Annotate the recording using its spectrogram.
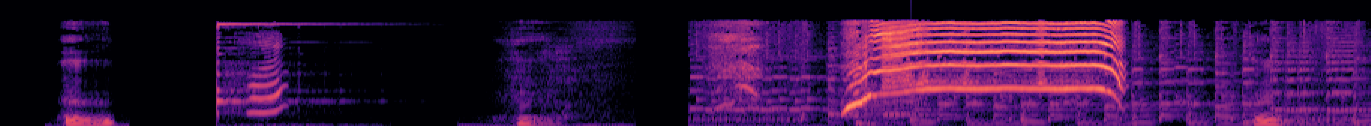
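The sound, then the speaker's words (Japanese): A woman lets out a loud, sustained high-pitched scream lasting a couple of seconds, preceded by a brief startled cry and scattered low thuds, with no talking. “普通の女性ならばこのように叫び出すのが当然だ。”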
